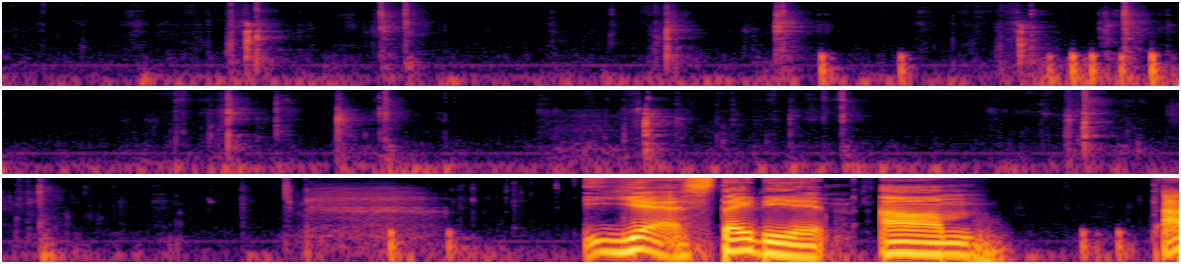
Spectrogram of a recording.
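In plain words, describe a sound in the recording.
Cards tap softly as they are laid down on a table.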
